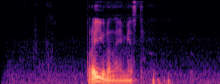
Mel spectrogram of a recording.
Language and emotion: Russian, neutral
